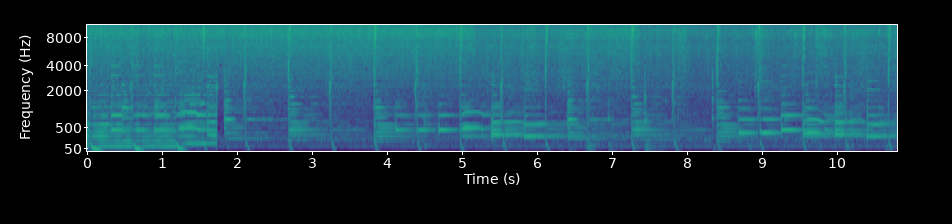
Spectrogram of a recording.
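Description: Diced bacon sizzling in a nonstick frying pan, with small pops, as it is stirred with a spatula; background music plays over it.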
